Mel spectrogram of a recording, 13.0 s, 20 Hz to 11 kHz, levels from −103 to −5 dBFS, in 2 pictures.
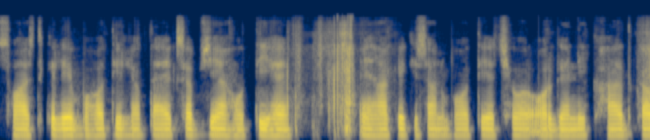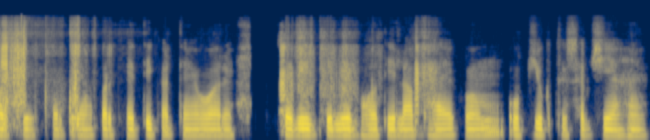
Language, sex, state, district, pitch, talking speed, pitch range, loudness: Hindi, male, Bihar, Jahanabad, 105 Hz, 165 wpm, 105-110 Hz, -18 LUFS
